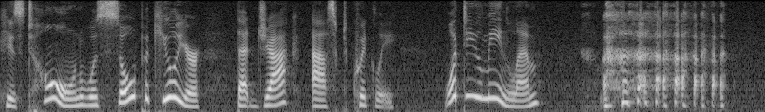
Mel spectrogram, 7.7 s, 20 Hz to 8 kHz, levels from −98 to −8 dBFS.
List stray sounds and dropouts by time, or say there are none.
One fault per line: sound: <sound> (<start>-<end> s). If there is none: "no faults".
sound: laugh (5.8-7.4 s)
